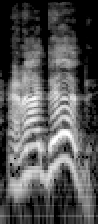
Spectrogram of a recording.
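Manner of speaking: loud, high boast; emphatic. Real, not acted. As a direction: proudly hit it. Emphatic admission.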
